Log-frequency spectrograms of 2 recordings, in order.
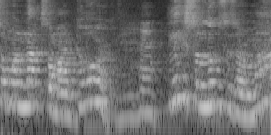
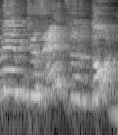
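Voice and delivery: pleading husband; 9 semitones higher than usual. Retold or imitated. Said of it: "I'd be like".

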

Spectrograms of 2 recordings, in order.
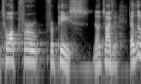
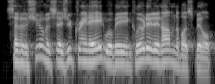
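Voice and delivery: ordinary talk, nothing marked

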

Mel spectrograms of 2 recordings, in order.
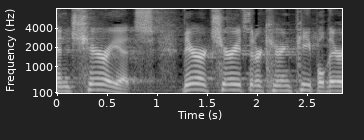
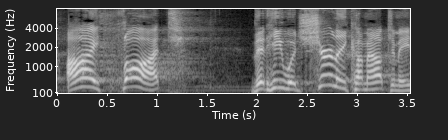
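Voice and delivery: high, louder indignant complaint; insulted; 5 semitones higher, 4 dB louder than usual. Retold or imitated. Preacher voicing insulted Naaman, indignant and louder. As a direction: sound offended that the prophet stayed inside. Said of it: "He's insulted".

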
